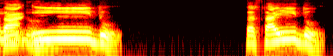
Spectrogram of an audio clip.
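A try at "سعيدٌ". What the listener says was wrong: সাইদুন, এটা হবে, হ্যাঁ, সাইদুন। হ্যাঁ, সাইদুন। সাইদুন তানবিন নিয়েছে, ঠিক আছে।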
